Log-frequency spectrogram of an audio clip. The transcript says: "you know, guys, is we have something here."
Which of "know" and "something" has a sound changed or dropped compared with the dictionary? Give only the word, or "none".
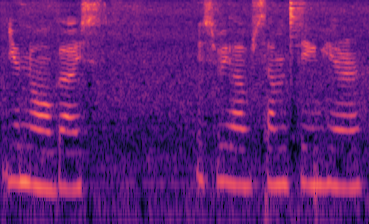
something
